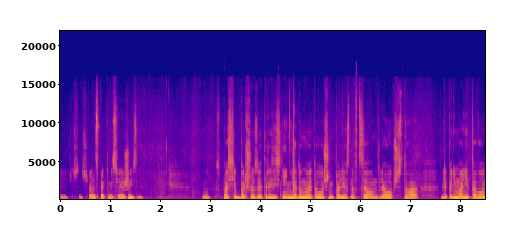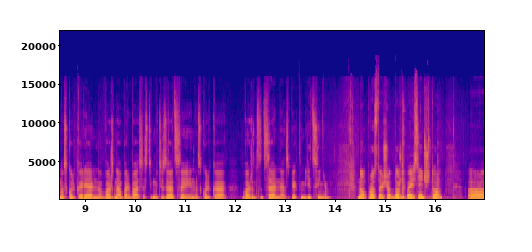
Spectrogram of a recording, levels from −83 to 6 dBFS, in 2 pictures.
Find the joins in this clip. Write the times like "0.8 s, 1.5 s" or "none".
3.1 s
